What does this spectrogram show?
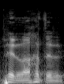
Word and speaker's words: Vin Laden: his name is Osama Vin Laden no but the V is pronounced like a B in Spanish so his name is AMA Bin Laden and listen to this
